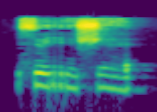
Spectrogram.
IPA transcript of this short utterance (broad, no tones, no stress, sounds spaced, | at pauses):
s y rʲ ɛ̤ ʃ ɛ̤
